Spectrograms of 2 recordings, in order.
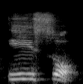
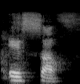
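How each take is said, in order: First: The name is said in its Greek-derived form. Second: The name is said in its Hebrew form. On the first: "we are reading the Greek name of Esau" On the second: "in proper terminology or pronunciation"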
